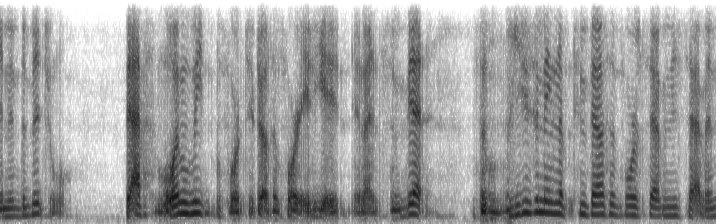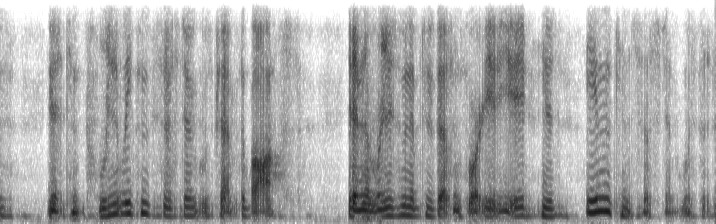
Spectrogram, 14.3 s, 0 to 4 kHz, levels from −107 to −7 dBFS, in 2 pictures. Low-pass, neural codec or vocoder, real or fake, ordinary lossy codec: 3.6 kHz; autoencoder, 44.1 kHz, a latent of 192 numbers a frame, MeloTTS; fake; Opus, 16 kbps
